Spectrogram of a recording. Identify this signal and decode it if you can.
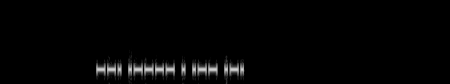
Morse code, heard as a keyed tone, about 46 wpm, 700 Hz. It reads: G1EWR
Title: DXCC-100 Call Signs - 5 Characters - 45wpm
